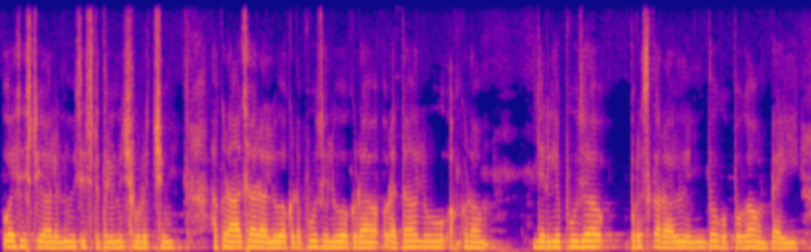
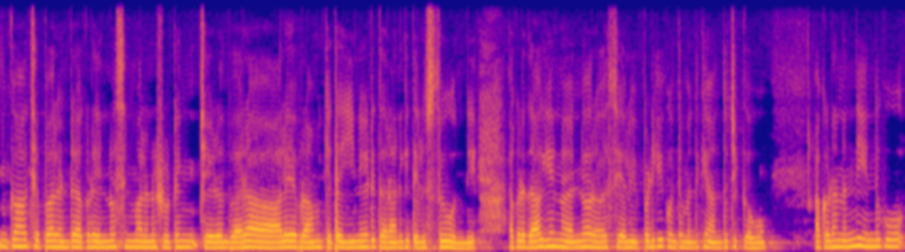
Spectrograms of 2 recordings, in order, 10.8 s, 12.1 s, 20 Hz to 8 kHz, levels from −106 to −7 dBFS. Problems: none marked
